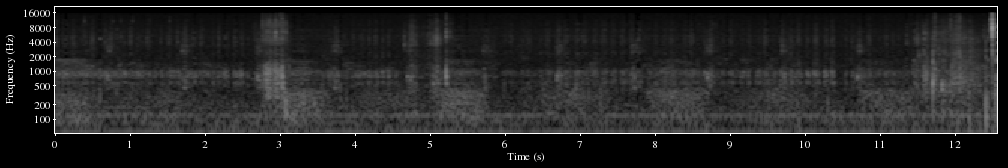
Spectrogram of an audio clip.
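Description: Faint, light scratching of a colored pencil shading on paper, with a couple of brief louder strokes about three and five seconds in.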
